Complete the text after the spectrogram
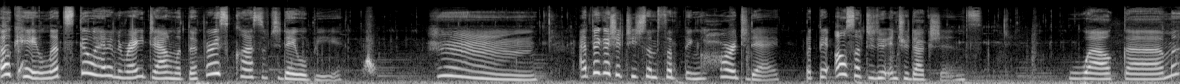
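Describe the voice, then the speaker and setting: A woman's voice: sits high, sing-song, moderate pace, faint music behind. A woman voicing a perky, self-satisfied kindergarten teacher who chats and instructs in a roleplay story. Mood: pleased, chatty. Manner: chatty, self-admiring, instructing. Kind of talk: animated doll-game roleplay voice acting.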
